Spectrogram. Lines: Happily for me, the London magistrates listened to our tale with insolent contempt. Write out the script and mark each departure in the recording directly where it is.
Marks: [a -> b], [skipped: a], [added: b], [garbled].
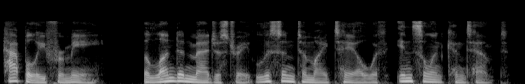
Happily for me, the London [magistrates -> magistrate] listened to [our -> my] tale with insolent contempt.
